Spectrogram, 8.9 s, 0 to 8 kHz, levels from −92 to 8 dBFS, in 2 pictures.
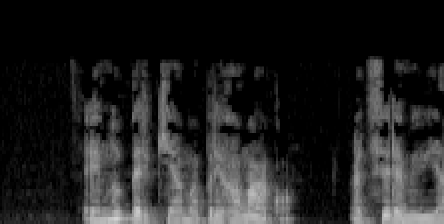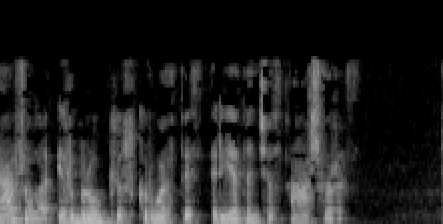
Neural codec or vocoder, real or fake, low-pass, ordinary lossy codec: none; real; 7.2 kHz; MP3, 24 kbps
